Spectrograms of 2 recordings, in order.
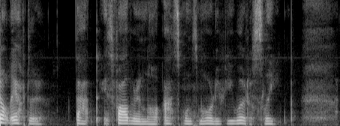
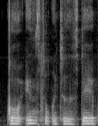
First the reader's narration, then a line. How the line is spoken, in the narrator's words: she said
